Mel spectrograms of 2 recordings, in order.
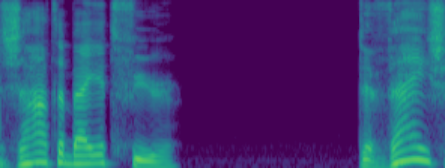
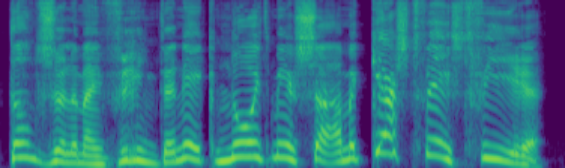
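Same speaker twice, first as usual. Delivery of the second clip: higher and louder, near wailing; despairing cry; 8 semitones higher, 6 dB louder than usual. Acted. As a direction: cry out at the thought of losing him. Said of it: "riep Pat". (wanhopig uitroepend)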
